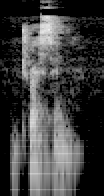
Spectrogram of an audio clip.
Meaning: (noun) 1. Material applied to a wound for protection or therapy 2. A sauce, especially a cold one for salads 3. Something added to the soil as a fertilizer etc 4. The activity of getting dressed
- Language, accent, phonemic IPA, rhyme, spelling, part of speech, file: English, Southern England, /ˈdɹɛsɪŋ/, -ɛsɪŋ, dressing, noun / verb, LL-Q1860 (eng)-dressing.wav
